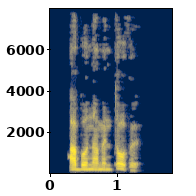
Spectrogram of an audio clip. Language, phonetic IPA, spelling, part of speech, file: Polish, [ˌabɔ̃nãmɛ̃nˈtɔvɨ], abonamentowy, adjective, Pl-abonamentowy.ogg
